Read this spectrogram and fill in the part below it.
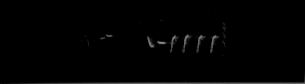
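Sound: nightingale song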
